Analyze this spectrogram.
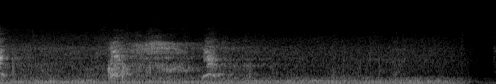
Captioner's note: Charles groans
